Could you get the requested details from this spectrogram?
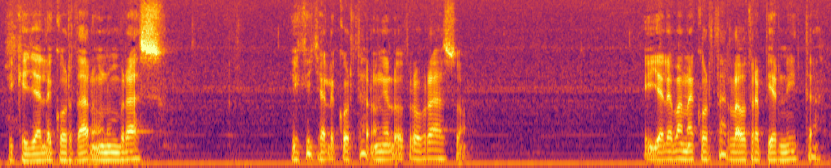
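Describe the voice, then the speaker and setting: A male pastor preaching a sermon with passion, swinging between loud emphatic cries and hushed, intimate storytelling. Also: medium pitch, creaky, slight background noise.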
